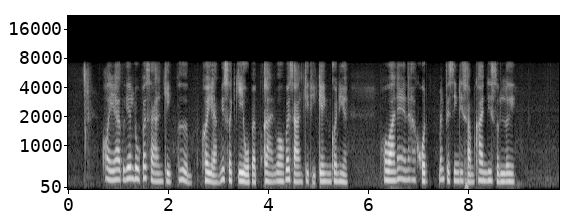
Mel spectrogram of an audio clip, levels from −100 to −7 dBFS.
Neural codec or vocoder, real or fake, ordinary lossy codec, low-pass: codec, 16 kHz, 0.8 kbps, ZipCodec; fake; none; 7.2 kHz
